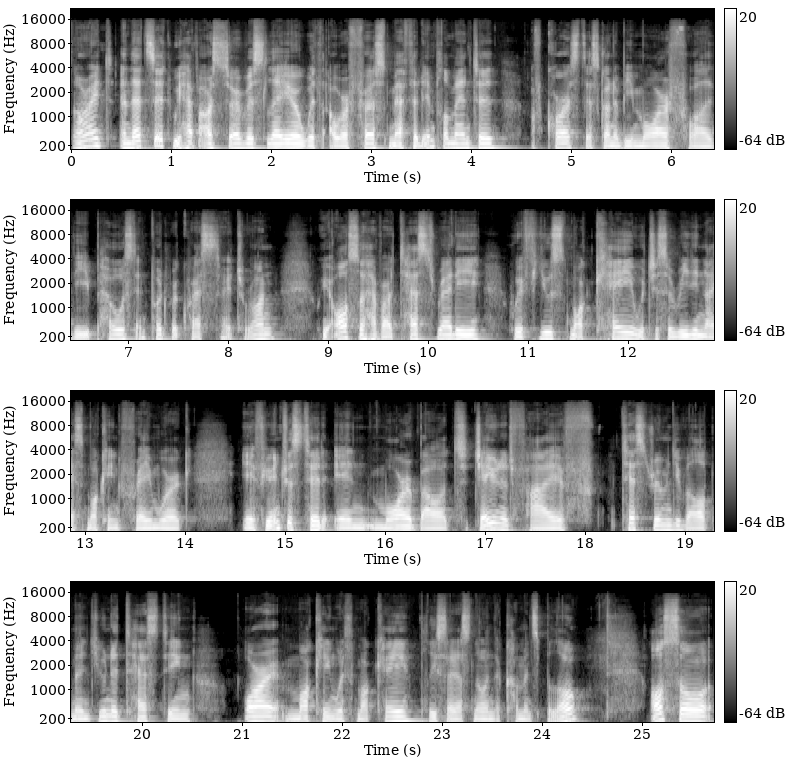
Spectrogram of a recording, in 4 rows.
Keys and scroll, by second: 9.3 ctrl+e.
